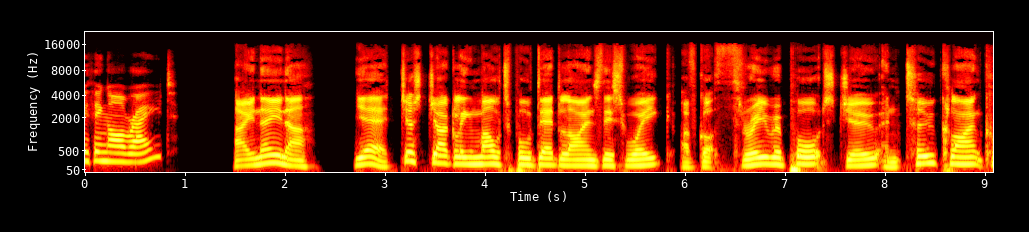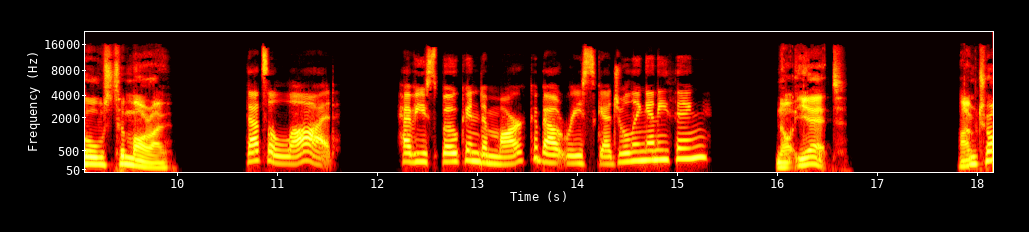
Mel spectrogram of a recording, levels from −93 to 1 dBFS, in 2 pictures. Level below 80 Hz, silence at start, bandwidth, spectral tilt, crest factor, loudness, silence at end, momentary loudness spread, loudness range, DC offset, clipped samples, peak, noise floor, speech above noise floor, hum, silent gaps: -34 dBFS; 0 s; 16.5 kHz; -4 dB/octave; 16 dB; -15 LUFS; 0 s; 8 LU; 4 LU; under 0.1%; under 0.1%; 0 dBFS; under -90 dBFS; over 74 dB; none; 10.20-10.51 s, 15.53-15.57 s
